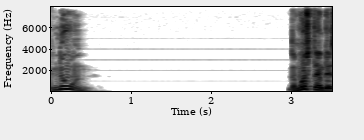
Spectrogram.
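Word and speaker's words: ن: You see, in Arabic, when we pronounce a letter by itself, we pronounce it as if it's a word, but it's not a word.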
